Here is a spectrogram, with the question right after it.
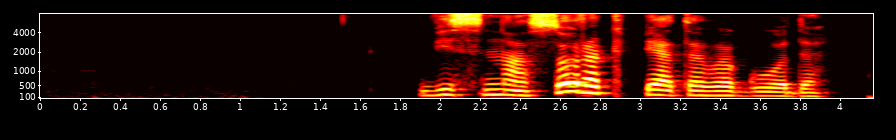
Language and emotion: Russian, positive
